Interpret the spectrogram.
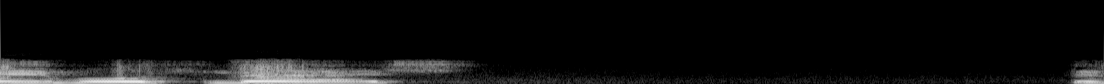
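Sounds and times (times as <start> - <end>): slowed deep vocal tone: 0.0 - 4.6, 10.7 - 11.0.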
